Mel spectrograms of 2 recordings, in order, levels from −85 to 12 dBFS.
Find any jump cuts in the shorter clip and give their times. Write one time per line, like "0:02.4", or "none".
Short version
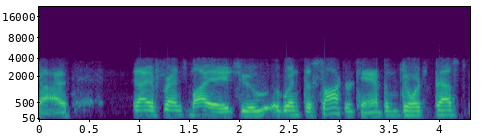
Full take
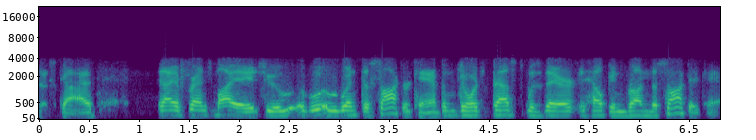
0:02.4

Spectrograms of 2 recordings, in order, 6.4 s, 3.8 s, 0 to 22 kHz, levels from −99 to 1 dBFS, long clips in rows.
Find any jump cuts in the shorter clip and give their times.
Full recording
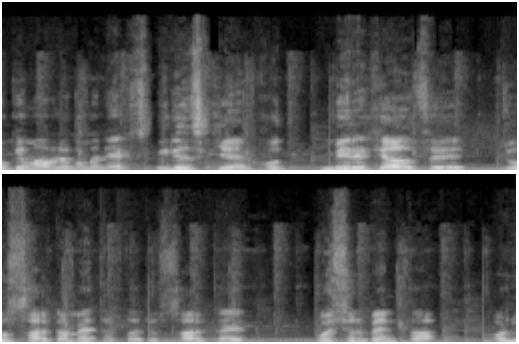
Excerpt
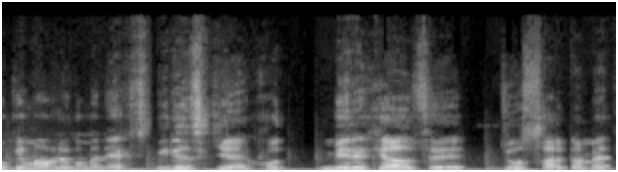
none

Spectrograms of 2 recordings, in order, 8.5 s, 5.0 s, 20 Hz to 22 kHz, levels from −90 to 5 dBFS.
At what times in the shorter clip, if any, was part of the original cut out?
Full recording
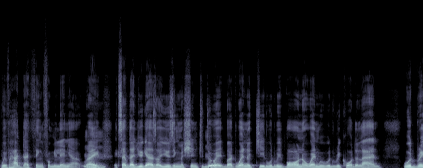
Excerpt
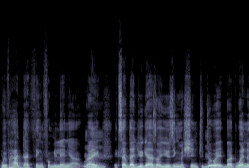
none

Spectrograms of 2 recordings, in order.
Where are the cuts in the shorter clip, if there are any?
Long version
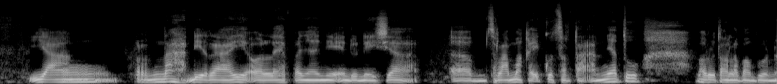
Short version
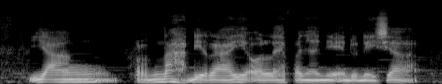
none

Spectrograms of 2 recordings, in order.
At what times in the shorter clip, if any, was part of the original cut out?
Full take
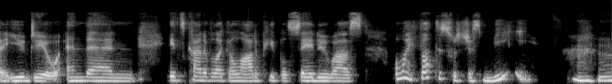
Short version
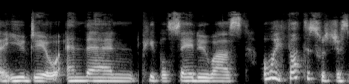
0:01.4
0:02.4

